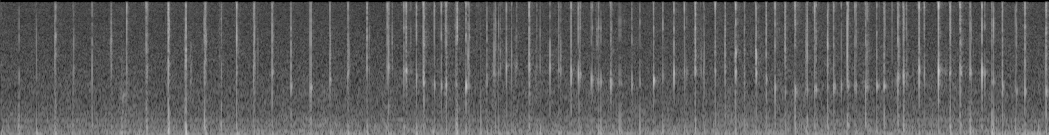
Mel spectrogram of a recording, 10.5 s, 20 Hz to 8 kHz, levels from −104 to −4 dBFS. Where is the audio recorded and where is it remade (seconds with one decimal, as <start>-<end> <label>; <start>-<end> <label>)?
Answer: 0.0-3.1 remade; 3.1-3.8 recorded; 3.8-6.2 remade; 6.2-7.7 recorded; 7.7-10.5 remade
